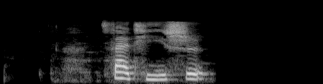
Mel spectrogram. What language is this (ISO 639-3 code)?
zho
